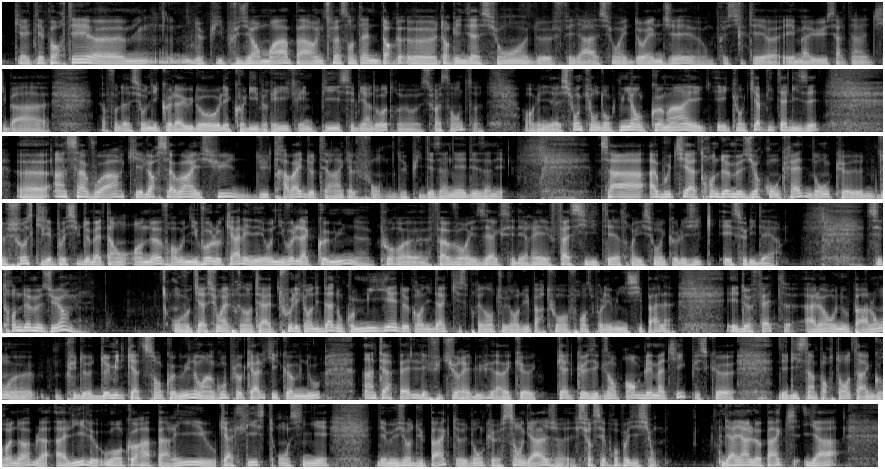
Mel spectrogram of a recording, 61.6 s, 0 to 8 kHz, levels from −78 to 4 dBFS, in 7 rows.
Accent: French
